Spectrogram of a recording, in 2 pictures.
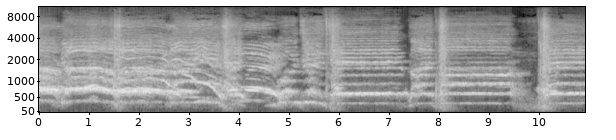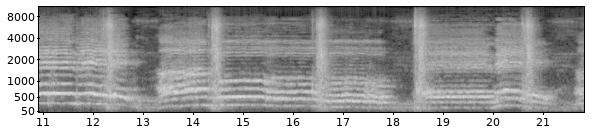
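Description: Men's voices chanting a nauha (mourning lament) together in unison, with sharp collective chest-beating slaps of matam landing about every two seconds in time with the chant.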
